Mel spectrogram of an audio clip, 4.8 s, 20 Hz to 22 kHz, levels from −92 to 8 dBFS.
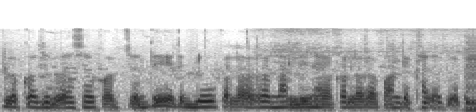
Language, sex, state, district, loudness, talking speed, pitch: Odia, female, Odisha, Khordha, -13 LUFS, 190 wpm, 180 Hz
